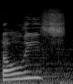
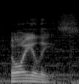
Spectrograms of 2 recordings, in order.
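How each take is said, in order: First: The first vowel is a plain o, like dollies. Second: The first vowel is an oi sound, like doilies. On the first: The speaker calls it wrong. "I always pronounce that wrong" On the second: The speaker calls it right. "I know it's pronounced doily"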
